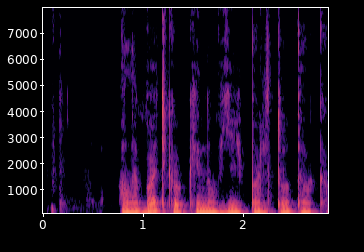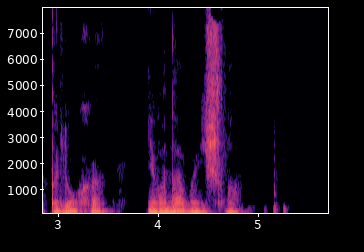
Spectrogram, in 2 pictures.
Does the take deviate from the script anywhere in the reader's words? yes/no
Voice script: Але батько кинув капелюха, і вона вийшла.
yes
